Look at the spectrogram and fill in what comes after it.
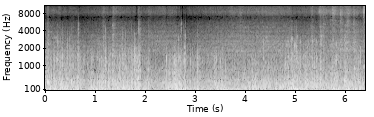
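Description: Steady rumble of a moving Indian Railways passenger express, heard from inside the coach, with heavy wind buffeting the microphone.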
